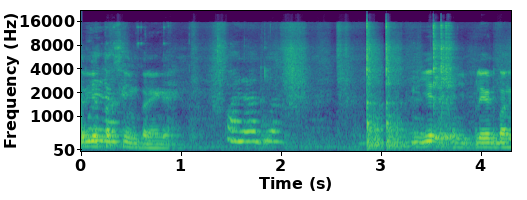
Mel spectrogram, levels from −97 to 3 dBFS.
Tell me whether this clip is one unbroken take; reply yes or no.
no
